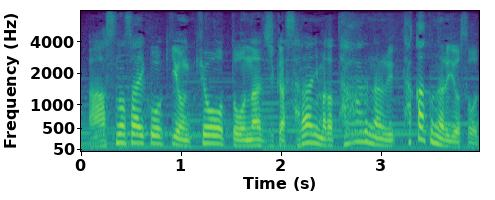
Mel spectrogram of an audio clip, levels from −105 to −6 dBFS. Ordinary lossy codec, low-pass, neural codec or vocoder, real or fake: none; none; none; real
